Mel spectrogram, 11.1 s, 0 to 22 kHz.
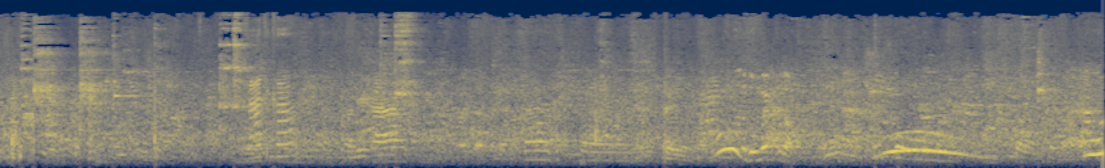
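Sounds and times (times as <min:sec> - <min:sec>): cutlery and dishes clinking: 0:00.0 - 0:02.8, 0:03.6 - 0:04.4
indistinct chatter of diners: 0:00.0 - 0:11.0.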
